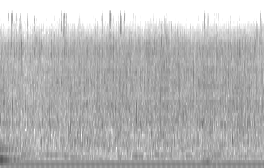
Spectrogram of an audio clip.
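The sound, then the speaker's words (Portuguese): Water pours into a cup in a steady, continuous trickle for several seconds during a guided meditation, fairly quiet, with a faint low hum underneath and no voices. “E quando for colocar água nesse recipiente, esteja presente, percebendo a água preenchendo um espaço vazio, ouvindo o barulho que a água faz.”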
